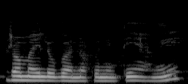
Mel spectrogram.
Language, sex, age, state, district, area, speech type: Nepali, female, 30-45, West Bengal, Kalimpong, rural, spontaneous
